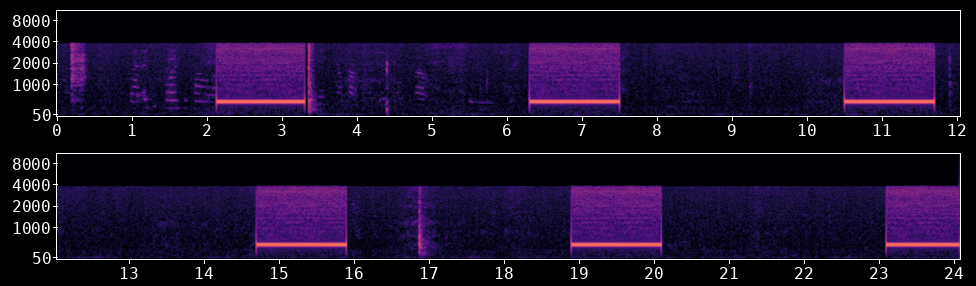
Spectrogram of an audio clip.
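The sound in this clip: Telephone ringback tone heard while a call is transferred: six evenly spaced, steady buzzing tones, each about a second long, separated by near-silent gaps holding only faint background sounds.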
